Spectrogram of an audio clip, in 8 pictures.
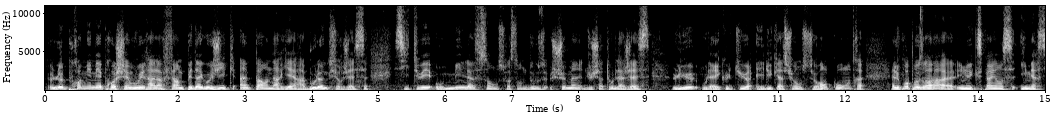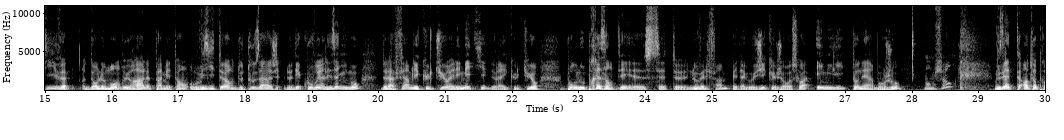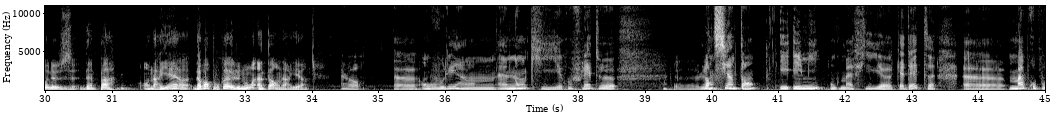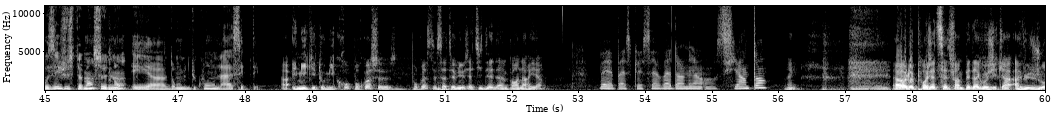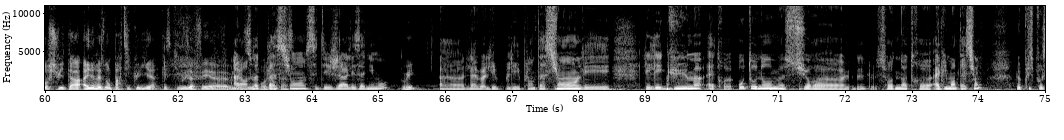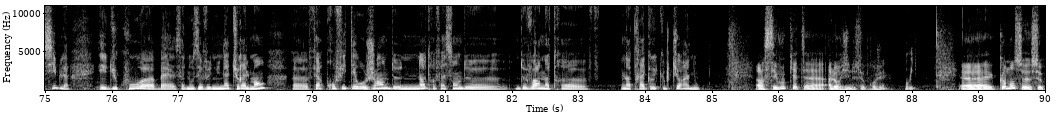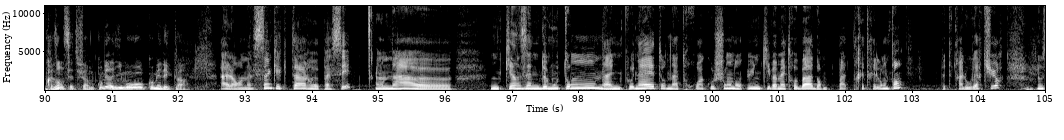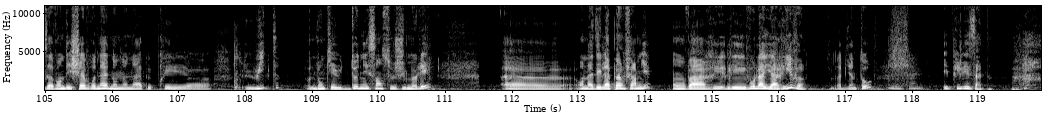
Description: Comminges Interviews du 24 avr.
Une émission présentée par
